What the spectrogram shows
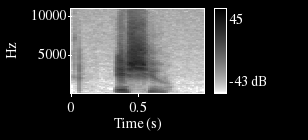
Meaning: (noun) The action or an instance of flowing or coming out, an outflow: A movement of soldiers towards an enemy, a sortie
- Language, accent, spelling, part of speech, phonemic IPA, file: English, US, issue, noun / verb, /ˈɪʃ(j)u/, En-us-issue.ogg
